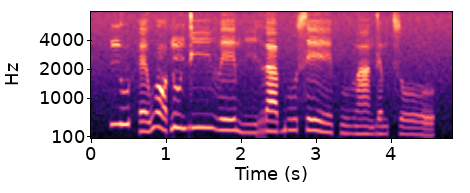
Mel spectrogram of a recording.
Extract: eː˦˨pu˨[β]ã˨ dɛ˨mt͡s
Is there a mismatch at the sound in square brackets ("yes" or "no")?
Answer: no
